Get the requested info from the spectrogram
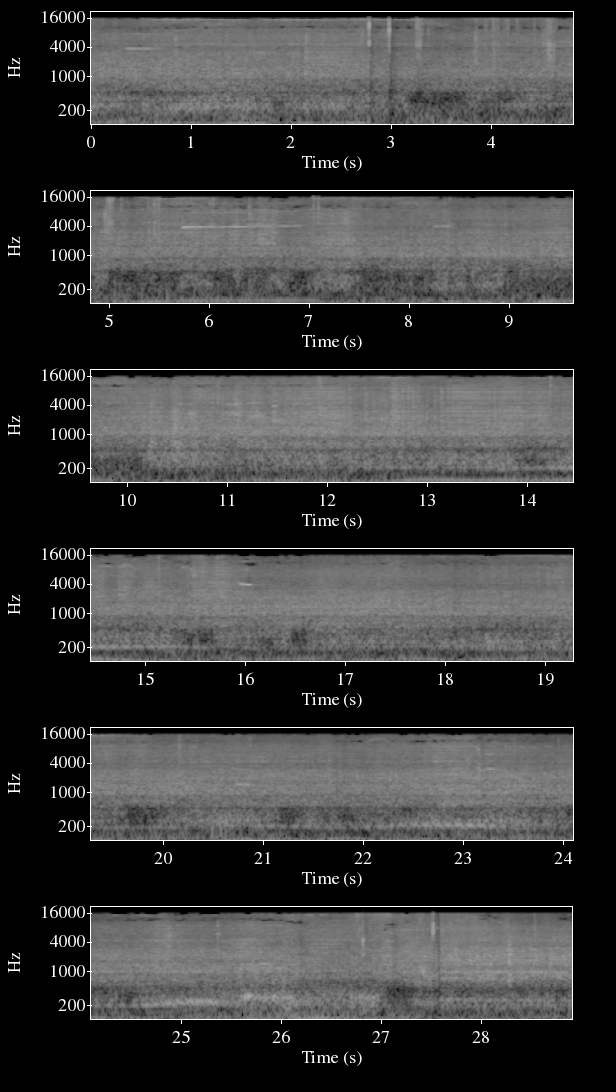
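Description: Off-road vehicle engines running low and steady at crawling pace. There is a sharp knock about halfway through, and an engine revs up briefly a few seconds before the end.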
